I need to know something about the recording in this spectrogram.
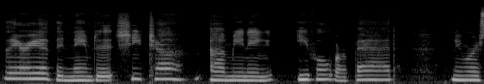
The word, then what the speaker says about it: Sica: Sica. Alright. When the first Native Americans visited the area, they named it Sica, meaning evil or bad.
